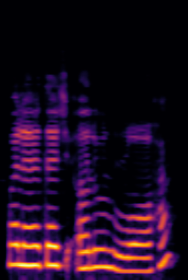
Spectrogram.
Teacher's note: اللہ کے نام سے پہلے پیش ہے تو اللہ کا نام موٹا ادا کیا جائے گا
